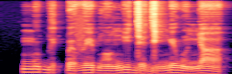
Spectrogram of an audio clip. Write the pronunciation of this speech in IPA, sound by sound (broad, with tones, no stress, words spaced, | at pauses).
mu˧be˨ k͡pə˨ve˧bɔ̃˨ŋi˧ de˨di˨ ŋe˦wũ˨ɲa˦˨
